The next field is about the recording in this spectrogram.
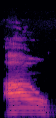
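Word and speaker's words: Aum: কথাটা যেটা আমরা ওম বলি ওটা বেসিক্যালি হচ্ছে আ ওম আ ওম এ ইউ এম এটা হচ্ছে আসল প্রোনাউন্সিয়েশনটা আচ্ছা আমরা একটা এনার্জি তাহলে তাহলে হোয়াট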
